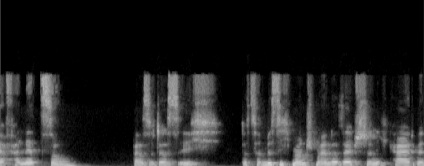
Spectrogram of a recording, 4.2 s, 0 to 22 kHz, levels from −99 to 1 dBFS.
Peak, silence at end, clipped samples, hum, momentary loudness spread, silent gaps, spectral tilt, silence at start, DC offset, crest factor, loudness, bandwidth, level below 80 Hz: -10 dBFS; 0 s; under 0.1%; none; 9 LU; none; -3.5 dB/octave; 0 s; under 0.1%; 18 dB; -27 LUFS; 13 kHz; -74 dBFS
